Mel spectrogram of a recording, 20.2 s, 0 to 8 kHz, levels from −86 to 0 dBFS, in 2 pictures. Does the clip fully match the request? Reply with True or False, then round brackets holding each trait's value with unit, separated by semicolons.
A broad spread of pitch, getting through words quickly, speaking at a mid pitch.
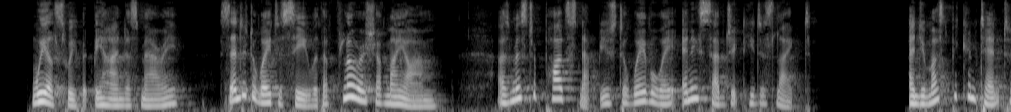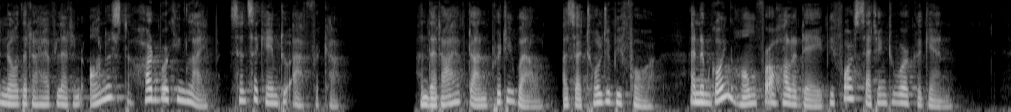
True (7.6 semitones; 230 wpm; 155 Hz)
